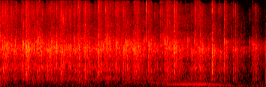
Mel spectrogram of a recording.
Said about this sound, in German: aber ganz speziell, wenn wir unsere Locations, die wir werden schauen, ICF Thun, ICF Biel, ICF Interlaken, ICF Oberwallis, einen riesen herzlichen Applaus geben. So cool, dass ihr da seid. Sensationell.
